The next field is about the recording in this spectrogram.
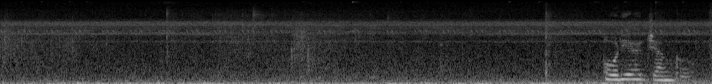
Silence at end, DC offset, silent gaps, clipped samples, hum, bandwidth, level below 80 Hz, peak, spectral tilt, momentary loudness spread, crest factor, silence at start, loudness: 0 s; under 0.1%; none; under 0.1%; none; over 20 kHz; -38 dBFS; -14 dBFS; -4 dB/octave; 10 LU; 18 dB; 0 s; -33 LUFS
